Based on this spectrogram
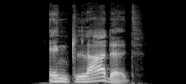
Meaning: inflection of entladen: 1. second-person plural present 2. second-person plural subjunctive I 3. plural imperative
- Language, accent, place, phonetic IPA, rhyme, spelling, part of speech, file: German, Germany, Berlin, [ɛntˈlaːdət], -aːdət, entladet, verb, De-entladet.ogg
